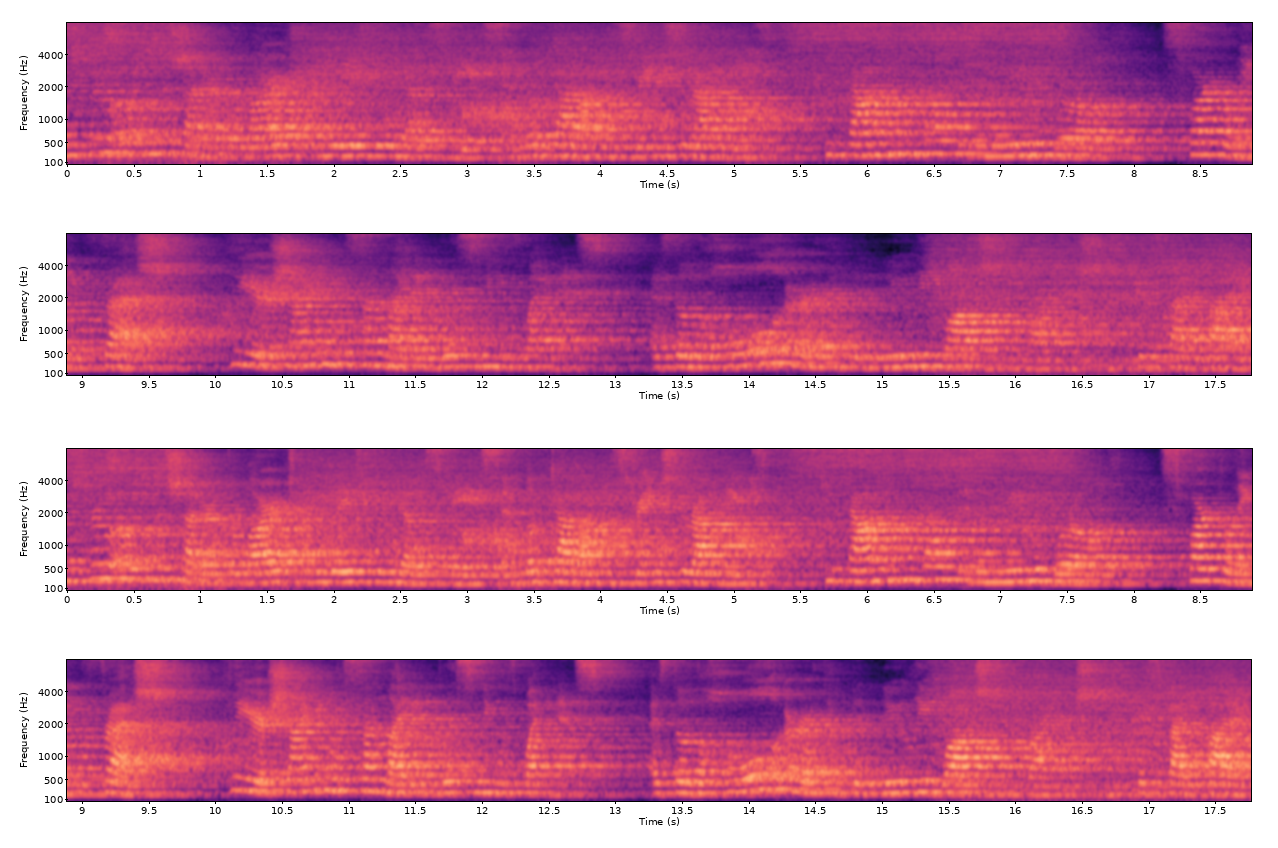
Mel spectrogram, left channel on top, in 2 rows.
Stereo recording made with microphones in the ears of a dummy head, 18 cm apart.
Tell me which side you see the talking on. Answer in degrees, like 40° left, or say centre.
70° right.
